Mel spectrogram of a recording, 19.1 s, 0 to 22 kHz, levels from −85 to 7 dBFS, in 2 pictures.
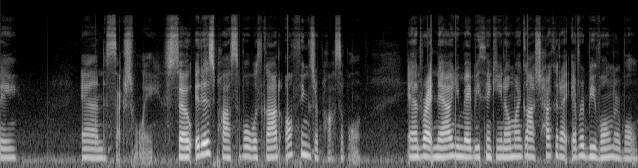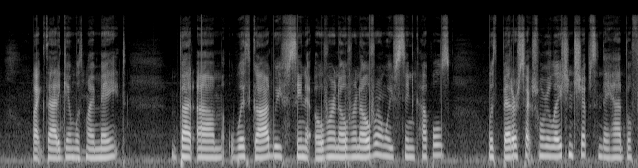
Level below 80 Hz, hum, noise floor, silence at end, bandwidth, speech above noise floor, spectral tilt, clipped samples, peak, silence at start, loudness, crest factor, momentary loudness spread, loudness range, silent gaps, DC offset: -44 dBFS; none; -43 dBFS; 0 s; 16 kHz; 26 dB; -5 dB/octave; under 0.1%; 0 dBFS; 0 s; -17 LUFS; 18 dB; 12 LU; 3 LU; none; 0.2%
